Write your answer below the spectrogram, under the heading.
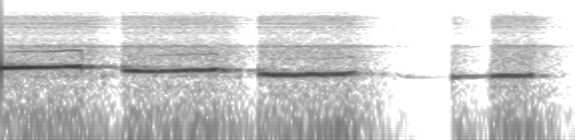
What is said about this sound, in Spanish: Ese es el sonido del cacuy.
